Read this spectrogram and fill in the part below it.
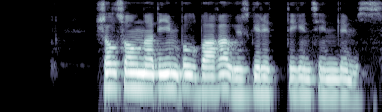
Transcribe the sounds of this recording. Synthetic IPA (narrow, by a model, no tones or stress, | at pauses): ʒ̥əlˠso̞ɴənɑd̪e̞jɪnbʊlˠbɑʁɑwɵzɡʲe̞ɾe̞t̪d̪̥e̞ɡʲe̞nse̞nɪmd̪e̞mɪz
